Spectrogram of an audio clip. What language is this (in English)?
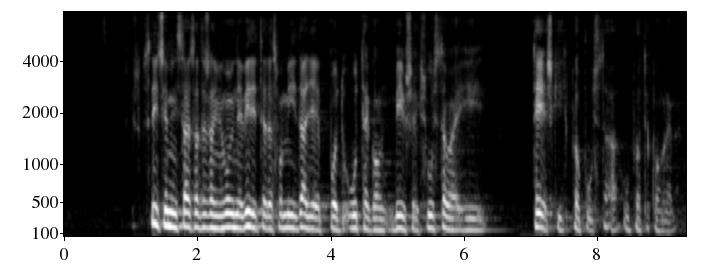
Croatian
